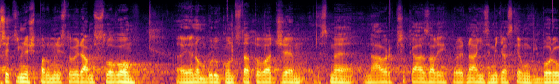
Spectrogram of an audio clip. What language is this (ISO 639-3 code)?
ces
